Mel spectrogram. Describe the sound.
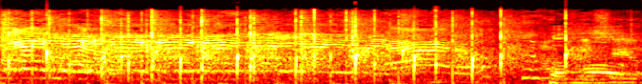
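An audience claps steadily for about three seconds, a dense, loud patter of many hands, with voices calling and cheering mixed in throughout.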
